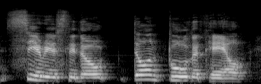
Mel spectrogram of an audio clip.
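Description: A man's voice: fairly high pitch, slow, fairly bright tone. A man gives casual, joking tips on fursuiting, his voice muffled through a costume head. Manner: joking, blunt, swears for emphasis. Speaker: vlogger giving fursuit tips.

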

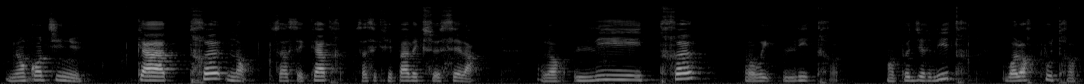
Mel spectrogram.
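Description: A woman teaching a French phonics lesson, slowly repeating each word for her learners. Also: fairly low pitch, steady tone, creaky, darkish tone.

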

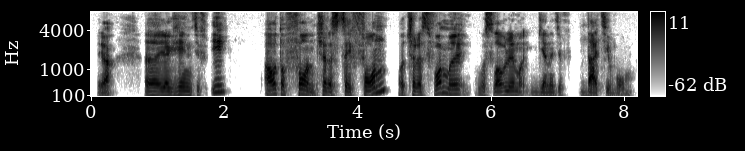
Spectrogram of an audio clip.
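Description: Lively man explaining German grammar. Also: medium pitch. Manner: lively, quick explanations with fillers and emphatic repeats. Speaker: German language teacher. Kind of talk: casual video lesson.

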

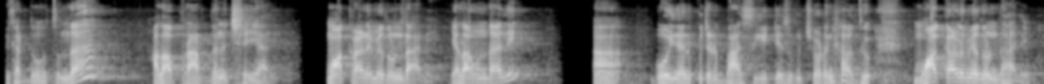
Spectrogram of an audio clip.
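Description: A man's voice: medium pitch, lively intonation, moderate pace, pauses often, a bit bright. A male preacher giving a sermon, emphatic, putting questions to the congregation and repeating key words. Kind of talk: sermon teaching on prayer. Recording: long hall reverb.

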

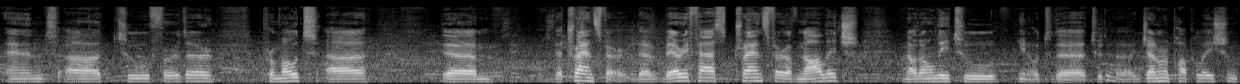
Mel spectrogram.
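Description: A man in his forties who grew up in Austria, giving an earnest on-camera statement outdoors beside a building, full of restarts. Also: mid-range voice. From Austria, born in Iran. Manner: earnest, lists ideas with many restarts. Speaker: interviewee at an institute opening. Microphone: handheld camera close up. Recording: outdoor street noise.

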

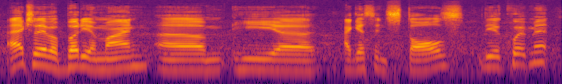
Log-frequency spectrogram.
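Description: A man in his thirties talks fast and casually, firing off follow-up questions full of fillers. He interviews an exhibitor at a trade show booth, holding a handheld mic. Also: fairly high pitch, a bit bright. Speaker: interviewer and controls technician. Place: busy exhibition hall booth.

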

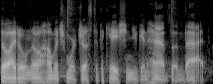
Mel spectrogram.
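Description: A man's voice: very deep voice, fairly quick. A man voicing a formal, long-winded male adventurer in a tabletop game. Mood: defensive.

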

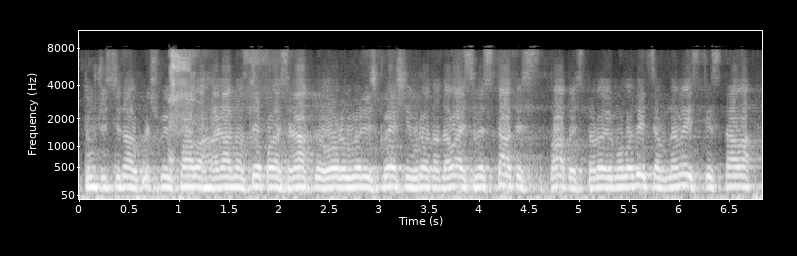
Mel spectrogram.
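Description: A man performing a folk tale live on stage, telling it in a lively, vivid way. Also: on the high side, fast. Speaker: folk storyteller. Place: concert hall, live audience. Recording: dull distant concert-hall recording.

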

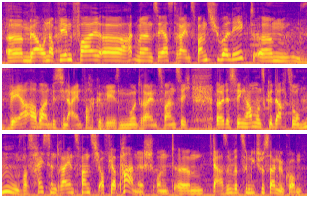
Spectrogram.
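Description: A man in his thirties, a band's singer, telling stories in a relaxed, rambling way during a casual interview in a club's backstage room. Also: fairly high pitch, fast, few pauses, slight background noise. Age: 30s. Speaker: band singer. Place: backstage room of a music club. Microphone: handheld interview mic.

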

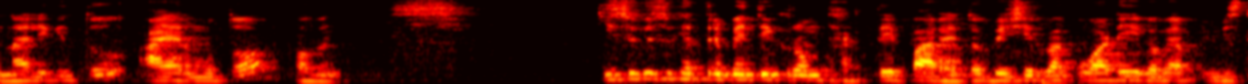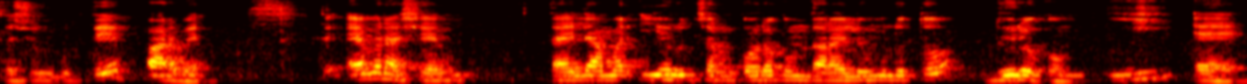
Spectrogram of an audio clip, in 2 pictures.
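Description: A fast-talking man with a Bangladeshi Bengali accent runs an online phonics class, going over every point twice and posing questions he then answers himself. His voice is a little high and fairly bright; the mic is distant, he's a bit off it, and faint noise hums behind.

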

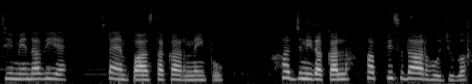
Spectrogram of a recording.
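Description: A woman's voice: a little high, fairly even intonation, quick pace, dry recording, lightly acted. A young woman with a Punjabi accent playing a newly married wife who coaxes and complains to her husband. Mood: lamenting. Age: young adult. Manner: soft, coaxing, complaining. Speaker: actor in a short film. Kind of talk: village short-film acting.

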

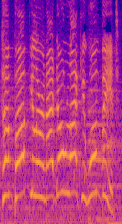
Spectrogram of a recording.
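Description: A woman's voice: very high-pitched, steady tone, normal speed, roomy sound. A woman voicing blunt, fussing female cartoon pony townsfolk with emphatic delivery. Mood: agitated. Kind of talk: animated cartoon acting. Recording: cartoon soundtrack with loud music behind.

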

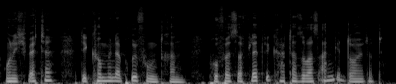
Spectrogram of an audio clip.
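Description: A man's voice: on the high side, fast, mellow, voice pushed up, natural voice. A man voicing an earnest teenage schoolgirl who frets about exams in an audiobook. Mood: fretful. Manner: fretful and earnest. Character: anxious, studious teenage schoolgirl witch.

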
